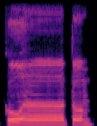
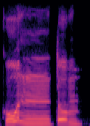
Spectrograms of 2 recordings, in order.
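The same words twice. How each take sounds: First: The n sound is hidden and nasalized. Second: The n sound is pronounced clearly. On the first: The speaker calls it right. "ini masih samar ya" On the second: The speaker calls it wrong. "jangan diperjelas"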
